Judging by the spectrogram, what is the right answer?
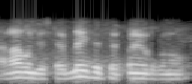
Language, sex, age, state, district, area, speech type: Tamil, male, 18-30, Tamil Nadu, Nagapattinam, rural, conversation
